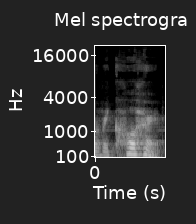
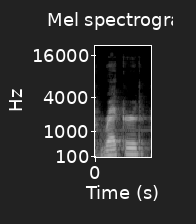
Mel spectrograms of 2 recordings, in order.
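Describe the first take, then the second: First: "record" as the verb, ri-CORD; stress on second syllable. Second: "record" as the noun, REK-erd; stress on first syllable. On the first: Reader reporting her notes, "record" stressed on second syllable. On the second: Reader reporting her notes, "record" stressed on first syllable. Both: Shown as a demonstration. Recalls both readings written down.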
